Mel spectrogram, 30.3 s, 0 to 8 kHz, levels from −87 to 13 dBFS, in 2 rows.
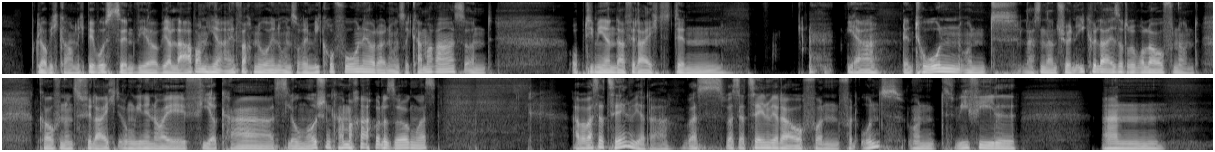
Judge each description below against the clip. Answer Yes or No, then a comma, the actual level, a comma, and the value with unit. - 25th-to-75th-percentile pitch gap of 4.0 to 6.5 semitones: No, average, 3.5 semitones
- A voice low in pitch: Yes, very low, 95 Hz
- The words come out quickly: No, slow, 125 wpm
